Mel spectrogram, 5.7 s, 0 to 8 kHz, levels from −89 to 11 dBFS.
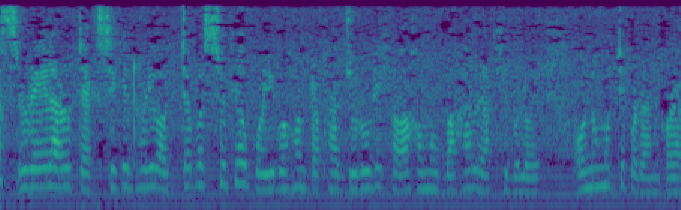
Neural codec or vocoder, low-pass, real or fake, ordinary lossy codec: none; 7.2 kHz; real; MP3, 32 kbps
